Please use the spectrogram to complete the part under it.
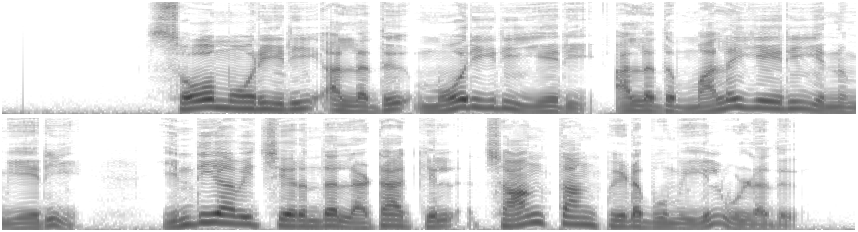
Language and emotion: Tamil, neutral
